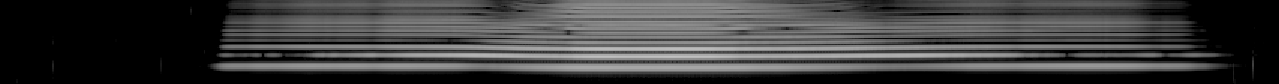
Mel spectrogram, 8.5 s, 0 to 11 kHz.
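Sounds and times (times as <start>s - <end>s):
harmonica note bend on the fourth hole: 1.4s - 8.2s.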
